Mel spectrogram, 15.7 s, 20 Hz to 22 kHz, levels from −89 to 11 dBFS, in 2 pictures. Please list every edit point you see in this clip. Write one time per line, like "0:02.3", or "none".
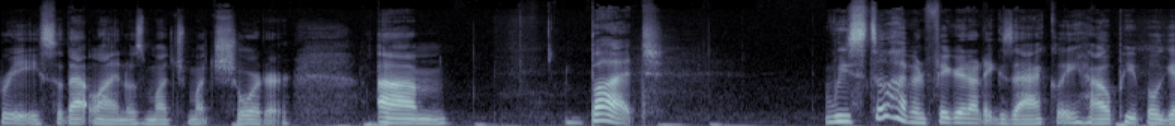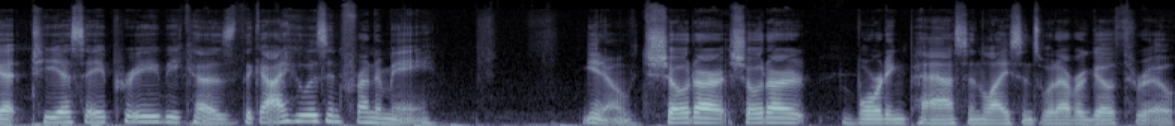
none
